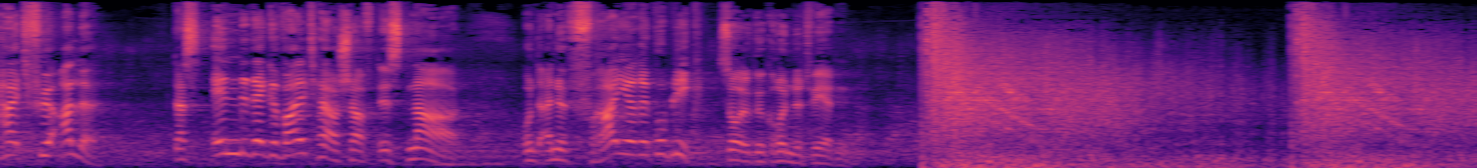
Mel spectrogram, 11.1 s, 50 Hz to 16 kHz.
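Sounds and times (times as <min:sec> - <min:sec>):
speech: 0:00.0 - 0:06.7
heavy cannon shots fired in salute: 0:06.8 - 0:11.0.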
